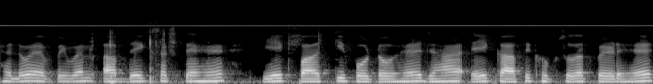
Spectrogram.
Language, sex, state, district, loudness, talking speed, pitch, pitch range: Hindi, male, Bihar, Saran, -16 LUFS, 165 wpm, 140 Hz, 130-145 Hz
